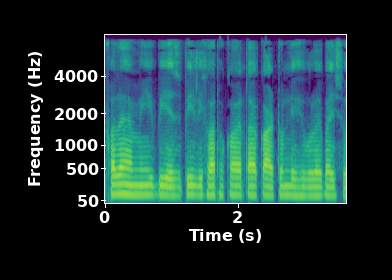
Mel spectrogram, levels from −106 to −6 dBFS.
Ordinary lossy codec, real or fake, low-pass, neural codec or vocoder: AAC, 32 kbps; real; 7.2 kHz; none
